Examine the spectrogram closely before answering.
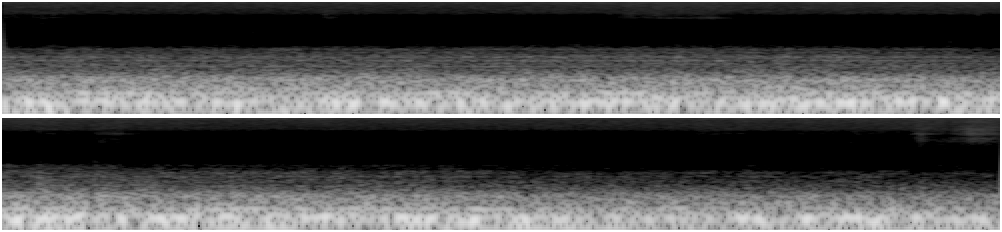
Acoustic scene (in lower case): car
